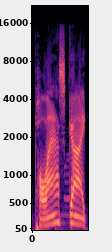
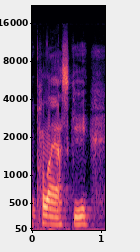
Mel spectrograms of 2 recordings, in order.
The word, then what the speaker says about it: Pulaski: great great uncle and he wants the good people of palasky County to stop mispronouncing his family name it has to start with them teaching their children how to say it and they will grow up saying palasi and then it's going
